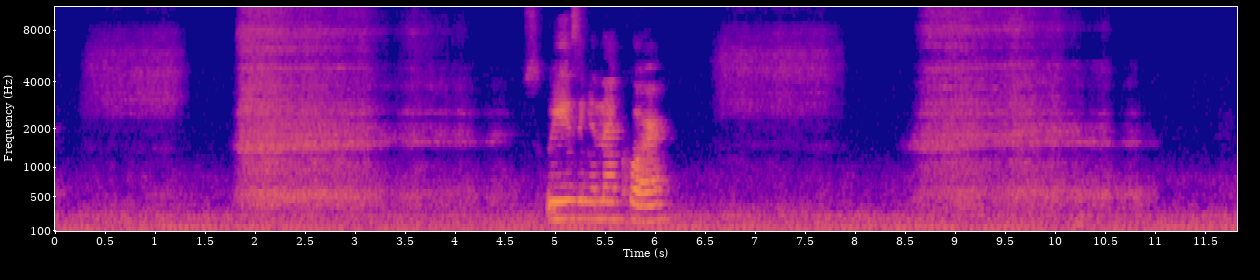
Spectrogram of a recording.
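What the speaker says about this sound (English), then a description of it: "Breathing through." Deep, forceful breaths come in rhythmic bursts during a power yoga flow, several long exhales repeating at intervals, with an instructor's voice cueing briefly in the middle.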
